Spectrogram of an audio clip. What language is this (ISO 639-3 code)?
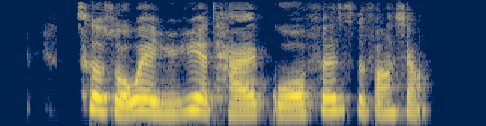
zho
